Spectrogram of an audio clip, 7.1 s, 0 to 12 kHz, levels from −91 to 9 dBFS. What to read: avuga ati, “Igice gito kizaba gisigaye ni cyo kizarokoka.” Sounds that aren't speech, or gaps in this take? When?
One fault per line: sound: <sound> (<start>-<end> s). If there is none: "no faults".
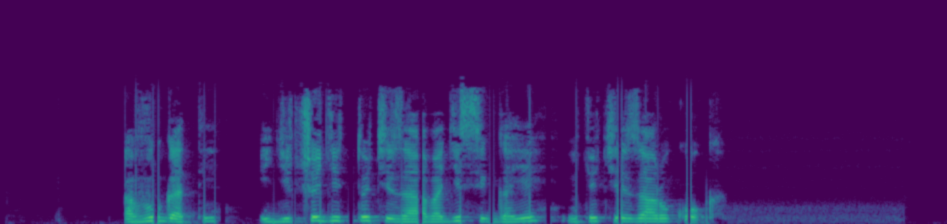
no faults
